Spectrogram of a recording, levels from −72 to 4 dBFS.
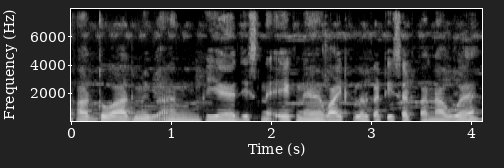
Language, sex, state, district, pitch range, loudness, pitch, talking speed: Hindi, male, Jharkhand, Deoghar, 130-135 Hz, -18 LUFS, 130 Hz, 220 wpm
